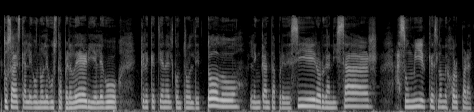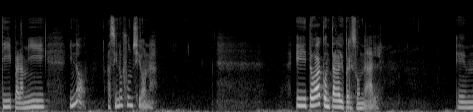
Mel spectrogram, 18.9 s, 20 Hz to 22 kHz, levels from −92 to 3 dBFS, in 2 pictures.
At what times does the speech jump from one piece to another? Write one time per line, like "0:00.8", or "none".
0:16.3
